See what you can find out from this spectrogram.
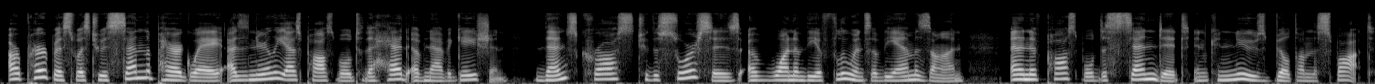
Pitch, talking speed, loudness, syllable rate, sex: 205 Hz, 175 wpm, -18 LUFS, 4.8 syllables/s, female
